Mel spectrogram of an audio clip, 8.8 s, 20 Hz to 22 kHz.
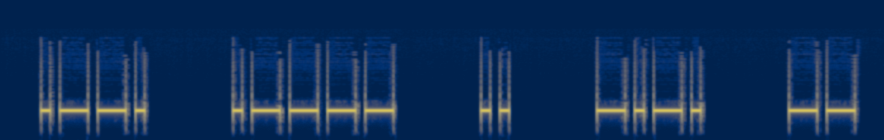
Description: Morse code, heard as a keyed tone, about 13 wpm, spaced as for 7 wpm, 800 Hz. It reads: P1ICM
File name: LEZIONI / 6 PKX0 / 6 P ws 12wpm 3117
